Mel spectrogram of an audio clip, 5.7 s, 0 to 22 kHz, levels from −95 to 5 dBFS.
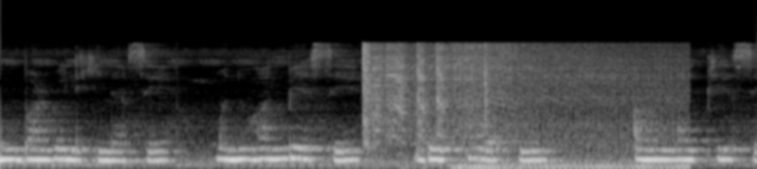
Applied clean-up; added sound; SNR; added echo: none; Engine; 9 dB; reverberation time 0.7 s.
